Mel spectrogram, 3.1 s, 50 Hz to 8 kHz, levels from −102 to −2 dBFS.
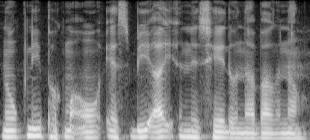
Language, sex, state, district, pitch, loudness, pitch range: Garo, male, Meghalaya, South Garo Hills, 120 Hz, -17 LUFS, 105-130 Hz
